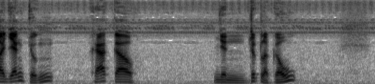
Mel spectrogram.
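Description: A middle-aged man speaks tensely nearby.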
